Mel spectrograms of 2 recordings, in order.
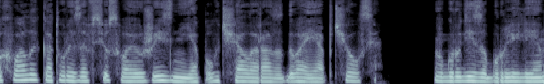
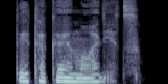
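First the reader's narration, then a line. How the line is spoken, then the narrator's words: Barely audible whisper. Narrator (Russian): шепнула едва слышно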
